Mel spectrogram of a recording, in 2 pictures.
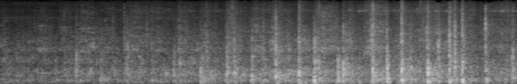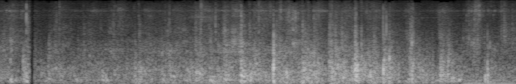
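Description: Several people running on a hard hallway floor: a fast, uneven clatter of footsteps that builds louder toward the middle and drops out briefly about halfway through.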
